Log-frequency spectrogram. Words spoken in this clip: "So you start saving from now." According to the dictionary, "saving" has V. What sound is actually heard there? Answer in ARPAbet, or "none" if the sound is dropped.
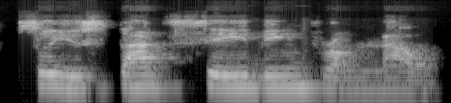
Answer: V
